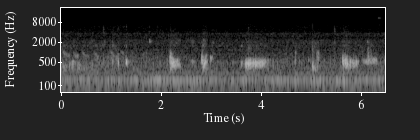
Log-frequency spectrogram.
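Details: Irregular gurgling and bubbling bursts from a dog's belly: borborygmi, stomach growling from gas and fluid moving.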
